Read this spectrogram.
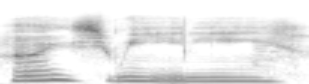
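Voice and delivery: high, slow cooing. Real, not acted. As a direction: coo gently to a scared kitten. Cooing to the cat.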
